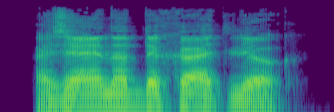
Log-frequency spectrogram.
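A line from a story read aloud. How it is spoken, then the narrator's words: Barked. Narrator (Russian): рявкнул Накар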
